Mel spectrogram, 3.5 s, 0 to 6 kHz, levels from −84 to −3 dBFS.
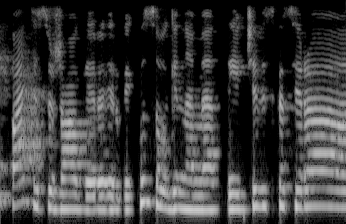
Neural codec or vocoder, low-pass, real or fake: none; 5.4 kHz; real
